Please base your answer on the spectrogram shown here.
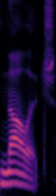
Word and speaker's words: knowledge: Lisa's knowledge, that K is completely gone, just like our rule said it would be.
